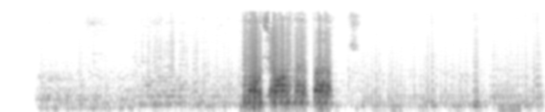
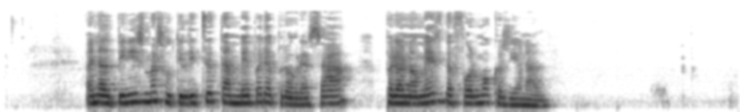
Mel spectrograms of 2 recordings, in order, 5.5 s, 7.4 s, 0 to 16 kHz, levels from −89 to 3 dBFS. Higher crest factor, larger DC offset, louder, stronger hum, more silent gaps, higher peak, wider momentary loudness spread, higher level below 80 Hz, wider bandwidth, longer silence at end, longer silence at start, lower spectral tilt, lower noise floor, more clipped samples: first, 24 dB vs 16 dB; neither; second, -31 LUFS vs -17 LUFS; neither; neither; second, -14 dBFS vs -2 dBFS; first, 28 LU vs 8 LU; about the same, -66 dBFS vs -62 dBFS; about the same, 11.5 kHz vs 11.5 kHz; second, 0.65 s vs 1.9 s; first, 1.55 s vs 0.85 s; about the same, -4.5 dB/octave vs -5.5 dB/octave; second, -62 dBFS vs -71 dBFS; neither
